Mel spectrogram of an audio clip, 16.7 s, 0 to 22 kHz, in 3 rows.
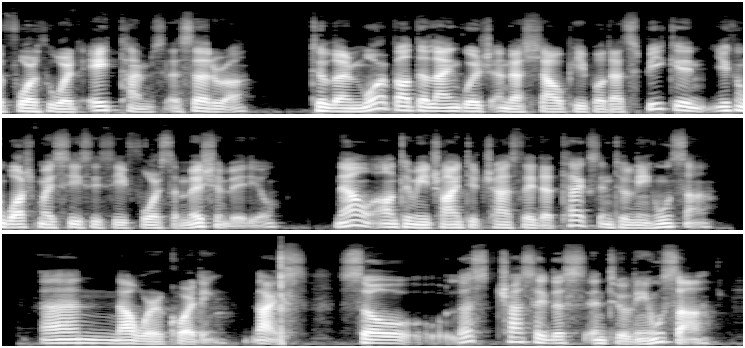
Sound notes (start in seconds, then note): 13.1 clap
